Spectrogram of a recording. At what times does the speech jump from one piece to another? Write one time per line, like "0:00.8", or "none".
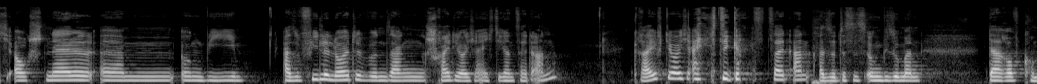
0:08.1

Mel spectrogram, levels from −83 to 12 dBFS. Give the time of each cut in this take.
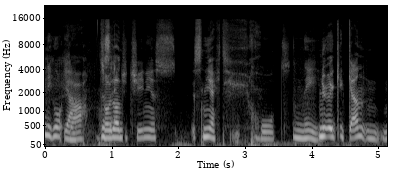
0:01.1

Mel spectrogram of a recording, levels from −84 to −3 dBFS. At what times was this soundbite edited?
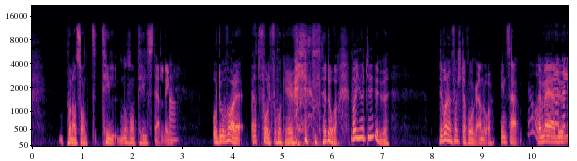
none

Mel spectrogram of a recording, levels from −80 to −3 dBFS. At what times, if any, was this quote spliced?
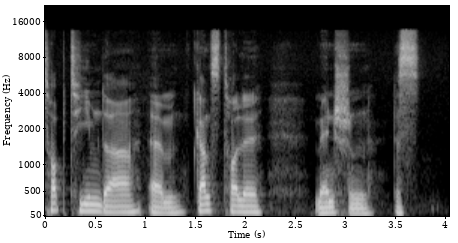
none

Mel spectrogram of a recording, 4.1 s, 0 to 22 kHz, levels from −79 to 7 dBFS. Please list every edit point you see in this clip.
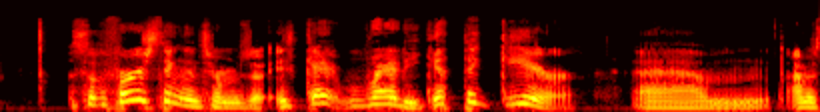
0:03.0

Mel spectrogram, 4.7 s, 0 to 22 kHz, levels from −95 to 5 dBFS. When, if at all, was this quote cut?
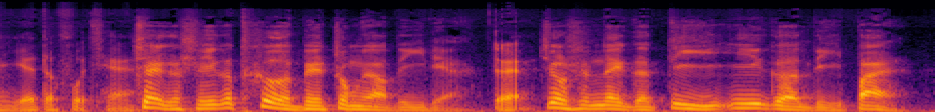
none

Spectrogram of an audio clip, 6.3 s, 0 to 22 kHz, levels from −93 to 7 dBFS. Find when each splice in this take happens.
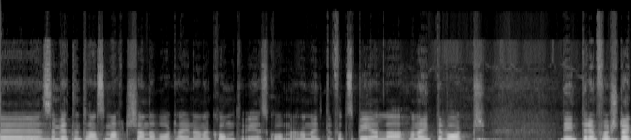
none

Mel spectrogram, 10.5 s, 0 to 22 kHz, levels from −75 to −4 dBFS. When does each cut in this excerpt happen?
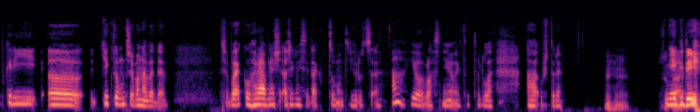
none

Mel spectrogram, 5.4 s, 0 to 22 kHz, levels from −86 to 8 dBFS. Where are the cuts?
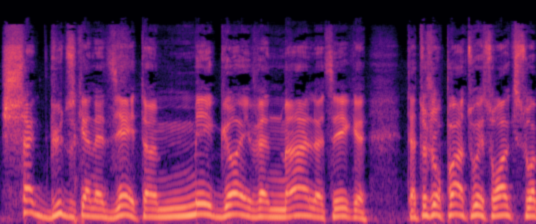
none

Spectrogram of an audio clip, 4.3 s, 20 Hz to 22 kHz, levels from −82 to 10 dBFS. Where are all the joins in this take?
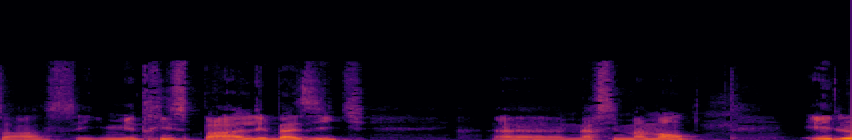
0:02.3

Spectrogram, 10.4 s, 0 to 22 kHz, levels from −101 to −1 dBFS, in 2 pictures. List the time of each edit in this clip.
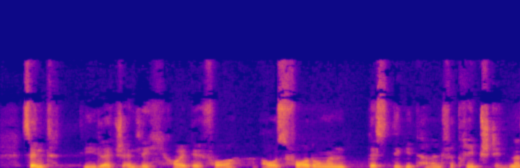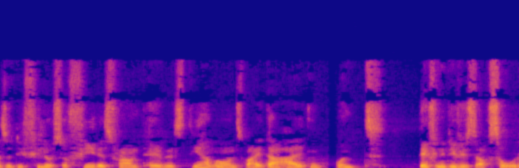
0:05.1
0:08.5

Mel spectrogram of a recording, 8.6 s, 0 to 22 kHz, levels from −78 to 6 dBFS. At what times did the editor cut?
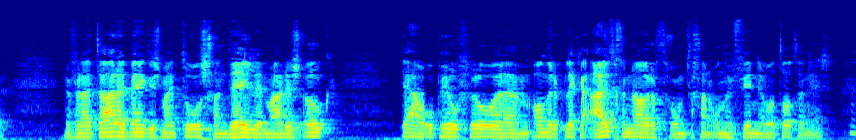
0:04.2

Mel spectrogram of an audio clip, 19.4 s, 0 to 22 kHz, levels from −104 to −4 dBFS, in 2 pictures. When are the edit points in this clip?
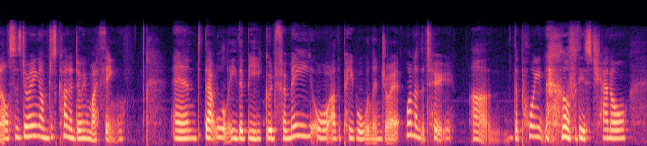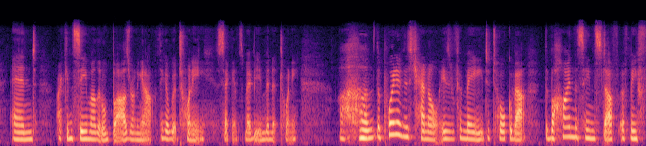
0:07.0
0:16.5

